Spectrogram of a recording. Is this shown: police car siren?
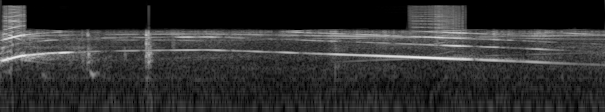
yes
